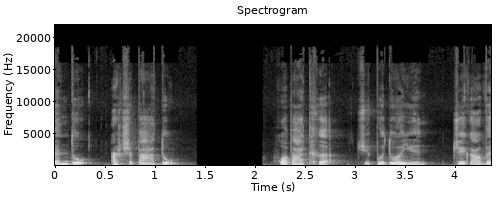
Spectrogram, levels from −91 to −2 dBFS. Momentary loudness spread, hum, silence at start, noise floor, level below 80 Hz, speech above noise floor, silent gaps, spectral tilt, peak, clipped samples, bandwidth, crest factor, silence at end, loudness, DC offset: 7 LU; none; 0 s; under -90 dBFS; -48 dBFS; over 70 dB; 1.42-2.08 s; -5.5 dB/octave; -4 dBFS; under 0.1%; 19 kHz; 18 dB; 0 s; -21 LUFS; under 0.1%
